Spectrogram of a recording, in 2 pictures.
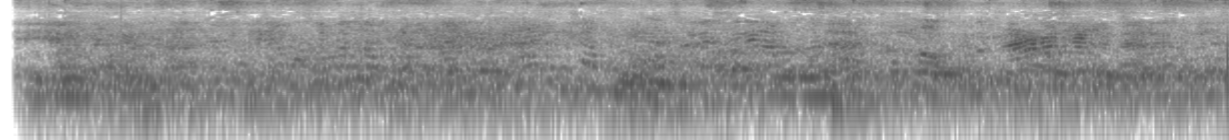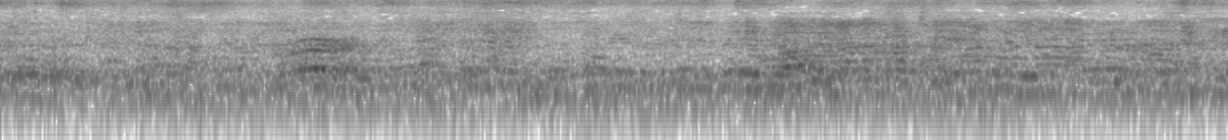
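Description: A crowd of people talks and calls out loudly in a busy, echoing hall.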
